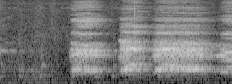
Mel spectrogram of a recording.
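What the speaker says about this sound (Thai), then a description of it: "ตัวนี้ พ่อไก่อีกตัวหนึ่งครับ" A rooster, a Chor Thong fighting cock of about three kilos from Nong Phok, Roi Et, Thailand, crows loudly and close by, a single drawn-out cock-a-doodle-doo in several rising and sustained segments, with no other sounds.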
